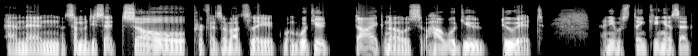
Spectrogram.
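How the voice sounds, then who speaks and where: A man's voice: low voice, moderate pace, pushed and bright, clear, resonant tone, no echo, clean studio sound. A middle-aged man, telling stories thoughtfully as a podcast guest, with many restarts and small chuckles. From Germany. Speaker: guest, executive coach. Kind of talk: podcast interview, reflective storytelling.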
